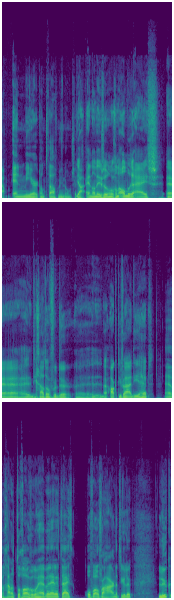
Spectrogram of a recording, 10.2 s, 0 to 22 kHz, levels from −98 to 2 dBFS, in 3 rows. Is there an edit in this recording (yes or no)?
yes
